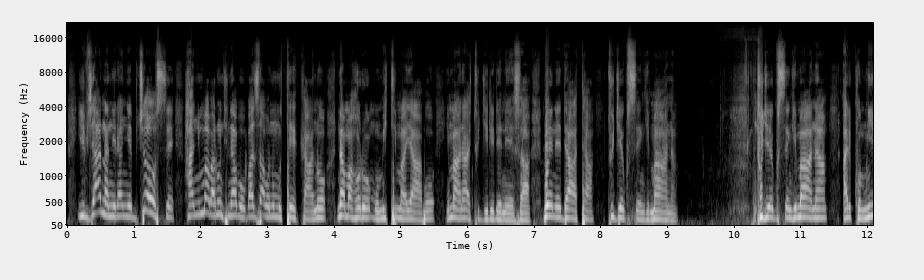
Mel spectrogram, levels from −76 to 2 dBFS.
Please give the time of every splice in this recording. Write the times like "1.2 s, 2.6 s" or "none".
none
